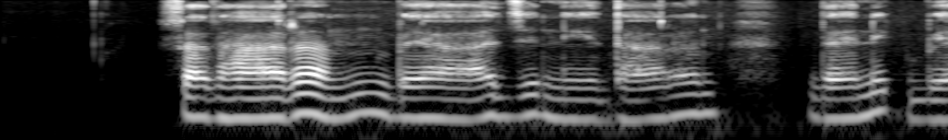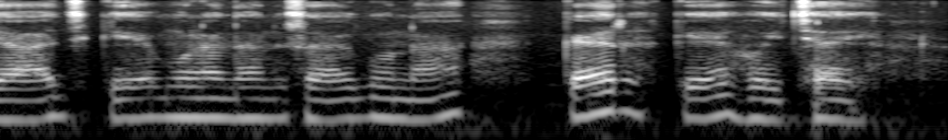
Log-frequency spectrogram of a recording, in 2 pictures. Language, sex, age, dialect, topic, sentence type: Maithili, male, 25-30, Eastern / Thethi, banking, statement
